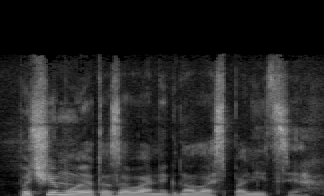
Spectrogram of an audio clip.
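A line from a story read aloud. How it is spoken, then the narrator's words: Menacing question. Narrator (Russian): спросил Степан грозно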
